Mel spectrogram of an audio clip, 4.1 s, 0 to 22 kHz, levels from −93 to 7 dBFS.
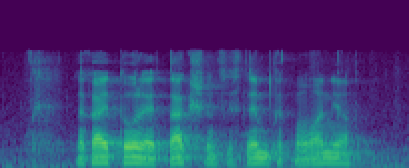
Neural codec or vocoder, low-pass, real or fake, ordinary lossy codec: none; 7.2 kHz; real; none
